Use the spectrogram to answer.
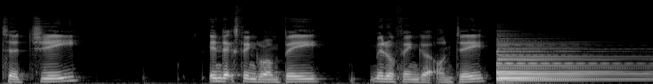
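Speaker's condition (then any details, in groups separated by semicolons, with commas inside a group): No condition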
